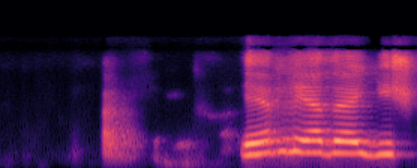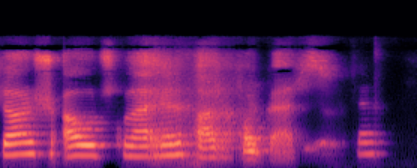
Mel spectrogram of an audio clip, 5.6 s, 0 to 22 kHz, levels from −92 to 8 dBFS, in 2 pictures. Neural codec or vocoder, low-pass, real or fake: codec, 24 kHz, 0.9 kbps, WavTokenizer, large speech release; 9.9 kHz; fake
